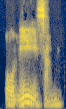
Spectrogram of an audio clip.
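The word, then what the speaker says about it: お姉さん: Ini cara macanya onesang.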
